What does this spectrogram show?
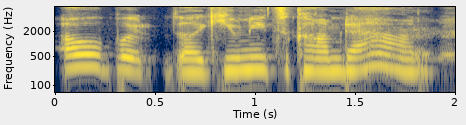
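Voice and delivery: cool, calm, placating, settled-down voice. Retelling a friend's passive aggressive reply: imitating a friend talking calmly. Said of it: "she come right down".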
